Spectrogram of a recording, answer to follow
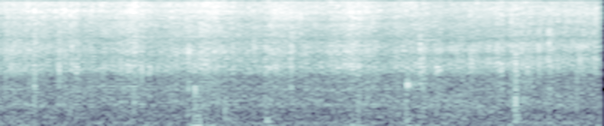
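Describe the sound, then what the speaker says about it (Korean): Rice cooked with seasoned greens in a Japanese-style pot sizzles over the flame, a steady close crackling hiss with scattered small pops. "이렇게 지글지글 소리 나죠?"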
